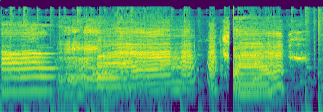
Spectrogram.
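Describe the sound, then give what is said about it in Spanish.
A man's voice imitates a donkey's bray in a voice note, loud, with long harmonic honking calls broken by sharp gasping inhales in a rough rhythm, ending in shorter wheezing bursts. “qué garganta, por el amor de Dios, pero si hace un burro perfecto.”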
